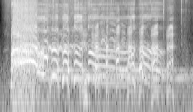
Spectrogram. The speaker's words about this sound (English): I grip his face in my hands. I scream loudly as the healing magic restores him.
